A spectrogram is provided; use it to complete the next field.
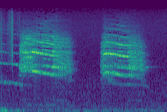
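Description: A bird lets out two long, harsh, wailing calls close by, each lasting about a second with a brief pause between them, loud against an otherwise quiet background.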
